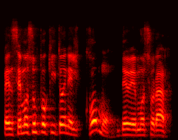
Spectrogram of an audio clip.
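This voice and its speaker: A man's voice: a little high, expressive, brisk. Man teaching the Bible. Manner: conversational, often asks "¿cierto?". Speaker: preacher.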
